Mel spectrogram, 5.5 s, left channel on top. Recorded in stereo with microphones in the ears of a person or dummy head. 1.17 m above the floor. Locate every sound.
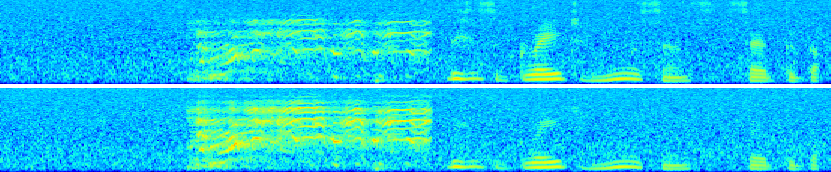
1.2 s laughter: 40° right (ahead or behind); by 2.9 s 35° right (ahead or behind)
3.0 s a man speaking: 55° left (ahead or behind)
